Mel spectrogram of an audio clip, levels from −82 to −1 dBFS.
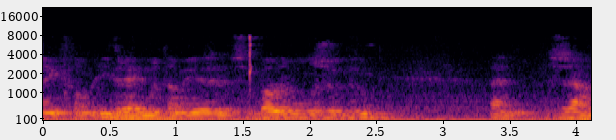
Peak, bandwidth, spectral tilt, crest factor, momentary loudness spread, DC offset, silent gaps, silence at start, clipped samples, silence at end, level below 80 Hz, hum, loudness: -14 dBFS; 8 kHz; -8 dB/octave; 14 dB; 15 LU; under 0.1%; none; 0 s; under 0.1%; 0 s; -40 dBFS; none; -29 LUFS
